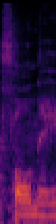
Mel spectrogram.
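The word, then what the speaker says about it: Falme: people at foam uh fall may or foam however you want to pronounce it uh give the the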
